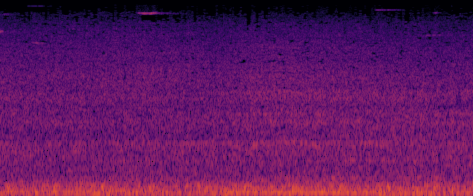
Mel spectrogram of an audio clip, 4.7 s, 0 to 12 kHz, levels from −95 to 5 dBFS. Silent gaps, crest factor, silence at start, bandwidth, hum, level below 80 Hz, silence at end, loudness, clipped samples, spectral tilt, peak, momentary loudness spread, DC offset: none; 14 dB; 0 s; 11 kHz; none; -42 dBFS; 0 s; -41 LUFS; under 0.1%; -5 dB/octave; -26 dBFS; 3 LU; under 0.1%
